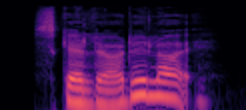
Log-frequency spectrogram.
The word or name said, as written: skalotteløg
